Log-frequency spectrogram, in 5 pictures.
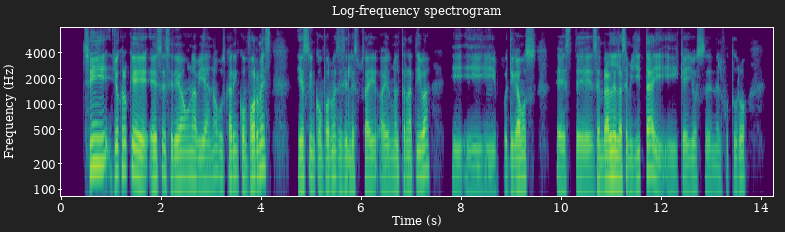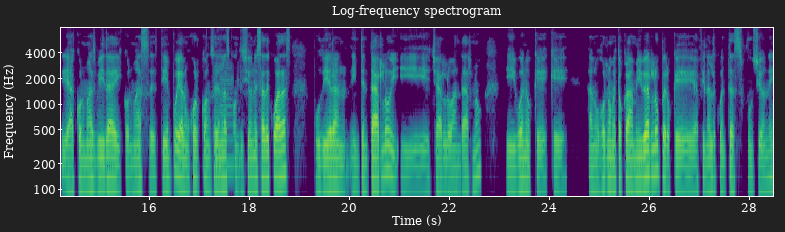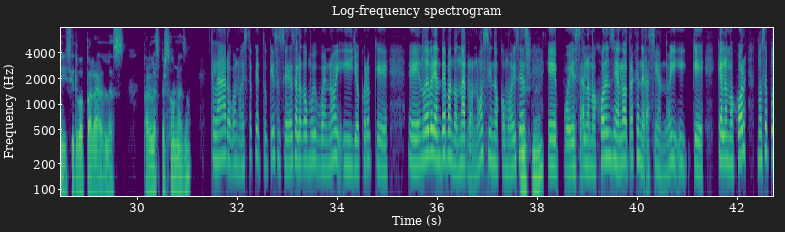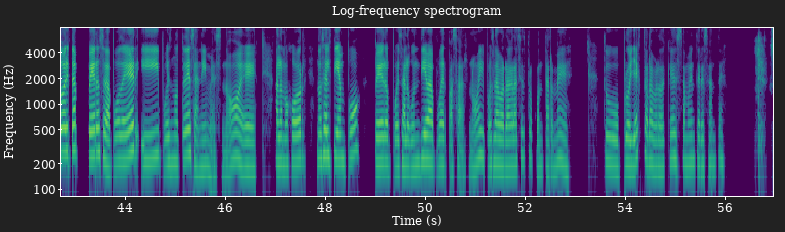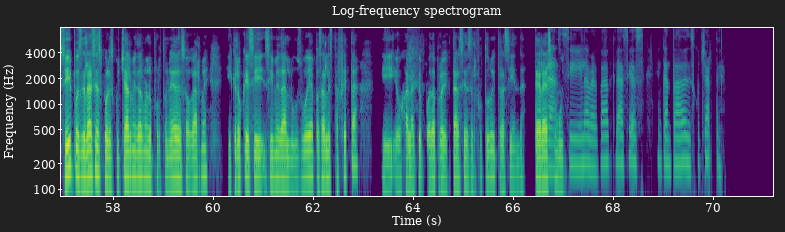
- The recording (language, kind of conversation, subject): Spanish, advice, ¿Cómo sé cuándo debo ajustar una meta y cuándo es mejor abandonarla?
- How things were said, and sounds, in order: other background noise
